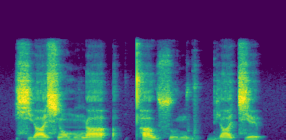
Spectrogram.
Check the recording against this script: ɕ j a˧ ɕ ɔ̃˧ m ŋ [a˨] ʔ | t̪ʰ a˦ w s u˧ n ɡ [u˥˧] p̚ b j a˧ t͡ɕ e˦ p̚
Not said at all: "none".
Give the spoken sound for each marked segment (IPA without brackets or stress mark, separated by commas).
a˦, u˨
